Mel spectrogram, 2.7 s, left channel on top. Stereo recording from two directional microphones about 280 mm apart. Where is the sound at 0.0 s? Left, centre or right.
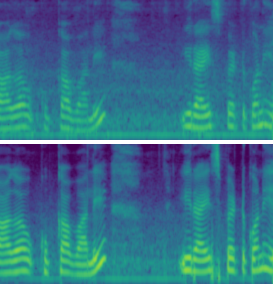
Right.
